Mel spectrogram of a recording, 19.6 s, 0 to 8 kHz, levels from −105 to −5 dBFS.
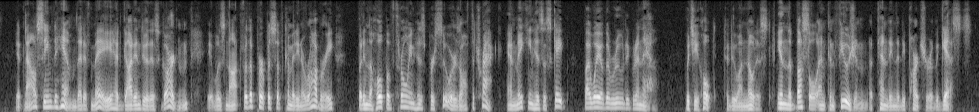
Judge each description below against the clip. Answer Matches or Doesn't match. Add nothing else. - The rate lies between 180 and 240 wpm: Matches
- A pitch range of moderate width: Doesn't match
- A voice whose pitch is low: Matches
